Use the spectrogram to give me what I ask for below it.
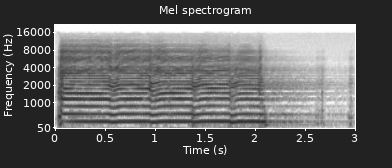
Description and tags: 12th fret notes from each string with tremolo through zoom processor direct to record producer.
note, dive, guitar, tremolo, whammy, electric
